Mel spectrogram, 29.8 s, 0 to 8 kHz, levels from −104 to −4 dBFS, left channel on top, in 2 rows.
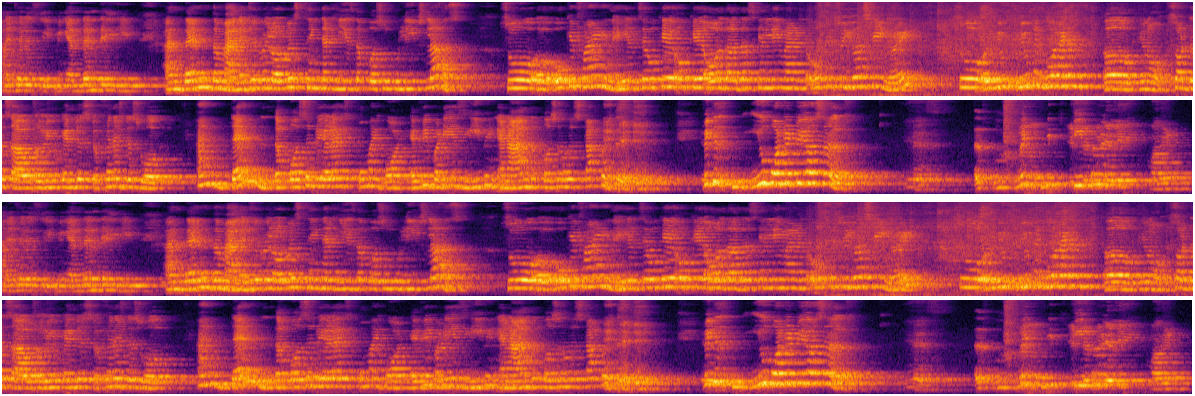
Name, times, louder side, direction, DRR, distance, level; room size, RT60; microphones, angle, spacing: voice 1, 0.0-5.7 6.3-11.5 11.9-17.0 17.3-22.7 23.7-25.5 27.0-28.7, left 2 dB, 90° left, 1 dB, 0.3 m, -20 dB
Tearing, 9.7-16.0, equal, ahead, 0.6 m, -41 dB
voice 2, 22.4-22.9 23.6-23.8 26.1-26.6 27.4-27.9 28.2-29.5, right 2 dB, 55° left, -6 dB, 1.3 m, -27 dB
3.7 x 2.0 x 3.9 m, 1.3 s
head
